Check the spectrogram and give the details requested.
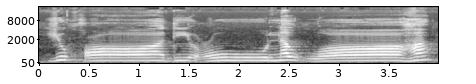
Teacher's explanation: خا کو حلق کے اوپر والے حصے سے ادا کریں اور خا کو حلق ایک الف کی مقدار میں کھینچ کر پڑھیں کیونکہ خا کے پر کھڑی ایک زبر ہے۔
